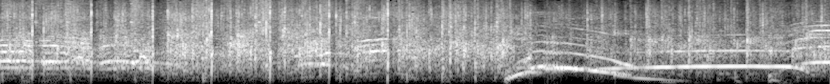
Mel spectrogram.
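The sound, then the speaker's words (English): A studio audience at a BYU athletics show cheers and applauds loudly on return from a commercial break. Sharp whistles rise and sweep over the dense, continuous clapping. “Somehow the audience level coming back from breaks is remarkable tonight.”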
